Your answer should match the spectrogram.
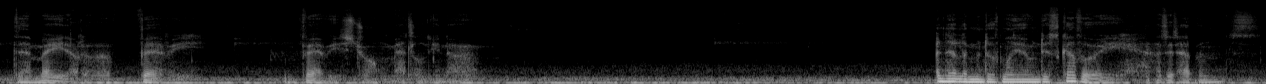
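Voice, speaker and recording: A man's voice: sits low, vocal fry, exaggerated voice. A man playing a whispering, obsessed supervillain. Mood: gloating. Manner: slow, hushed, gloating whisper. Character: obsessive, menacing male supervillain holding hero captive. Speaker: voice actor. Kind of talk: audio roleplay.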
